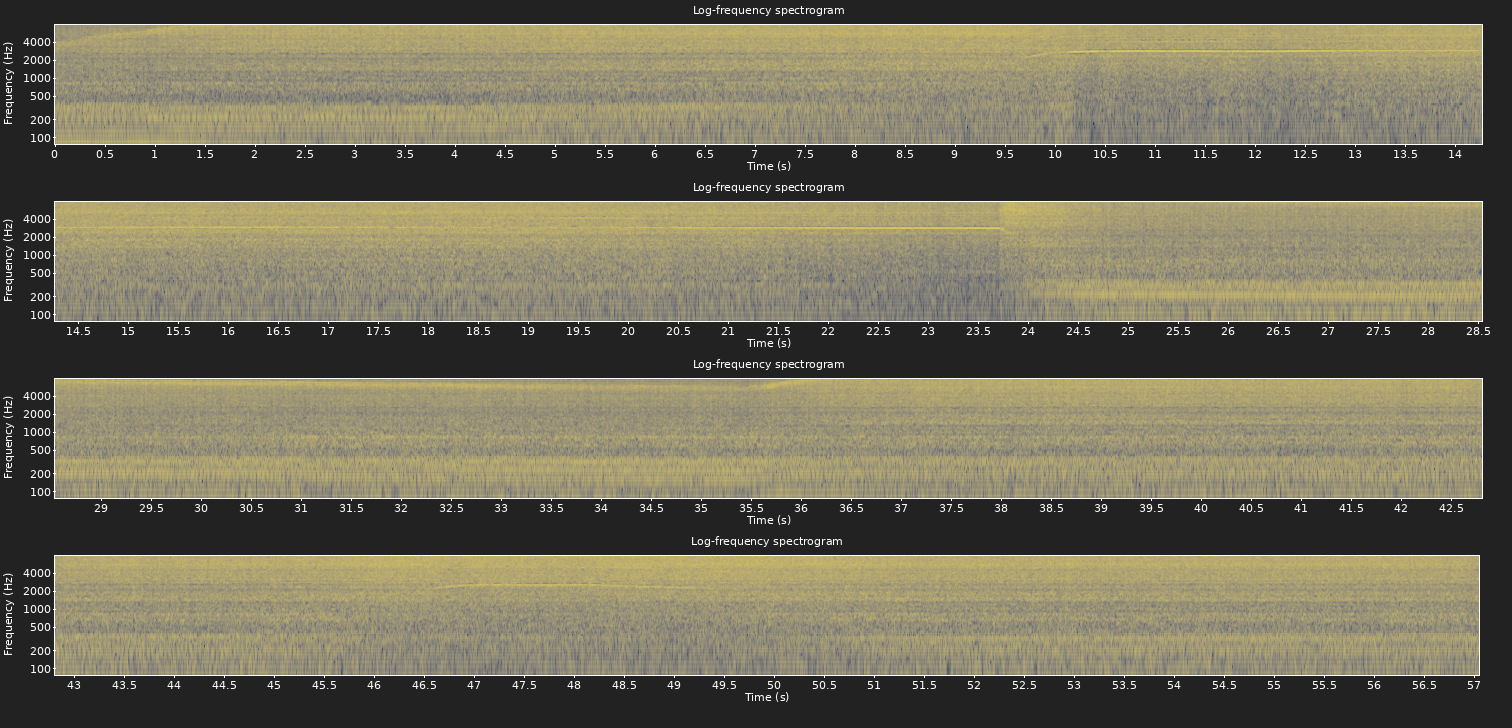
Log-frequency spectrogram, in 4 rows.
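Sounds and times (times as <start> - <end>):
diesel engine pulling hard: 0.0 - 57.0
high whistle: 7.4 - 25.6, 45.0 - 52.4.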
